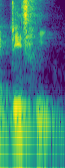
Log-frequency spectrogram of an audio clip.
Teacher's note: But when we're reading a story, we probably would say did he. We would probably stress both words in a way that both were clearly pronounced.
